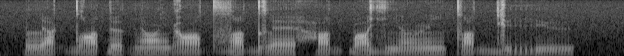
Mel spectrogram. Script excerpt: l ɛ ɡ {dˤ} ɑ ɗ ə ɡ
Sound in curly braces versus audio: correct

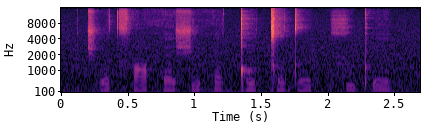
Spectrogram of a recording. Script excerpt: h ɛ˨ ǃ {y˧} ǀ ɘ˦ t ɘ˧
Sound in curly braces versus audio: incorrect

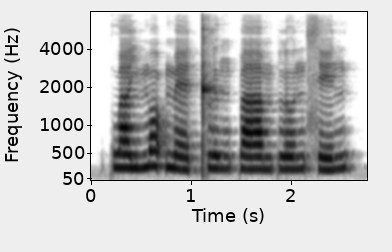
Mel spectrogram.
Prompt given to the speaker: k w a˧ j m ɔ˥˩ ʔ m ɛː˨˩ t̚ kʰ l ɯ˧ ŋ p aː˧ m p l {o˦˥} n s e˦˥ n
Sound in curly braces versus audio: correct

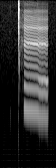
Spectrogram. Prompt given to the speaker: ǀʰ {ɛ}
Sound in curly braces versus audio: incorrect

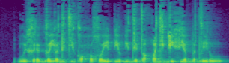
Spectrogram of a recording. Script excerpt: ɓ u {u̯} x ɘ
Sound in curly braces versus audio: incorrect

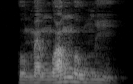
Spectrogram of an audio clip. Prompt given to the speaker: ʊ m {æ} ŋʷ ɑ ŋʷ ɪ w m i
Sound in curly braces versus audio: correct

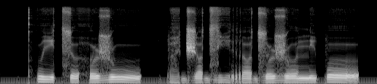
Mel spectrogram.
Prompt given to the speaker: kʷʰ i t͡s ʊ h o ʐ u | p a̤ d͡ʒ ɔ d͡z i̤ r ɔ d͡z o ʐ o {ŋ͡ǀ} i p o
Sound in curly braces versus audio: incorrect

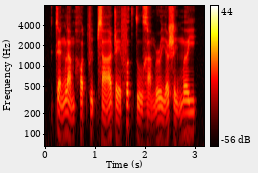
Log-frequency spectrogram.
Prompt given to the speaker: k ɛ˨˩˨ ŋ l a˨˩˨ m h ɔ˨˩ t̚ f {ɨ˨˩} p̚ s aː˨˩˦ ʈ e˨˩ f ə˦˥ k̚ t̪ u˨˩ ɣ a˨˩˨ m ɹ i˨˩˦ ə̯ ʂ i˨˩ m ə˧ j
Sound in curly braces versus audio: incorrect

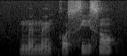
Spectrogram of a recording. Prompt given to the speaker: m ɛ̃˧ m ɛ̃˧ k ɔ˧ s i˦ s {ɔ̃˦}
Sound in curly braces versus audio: correct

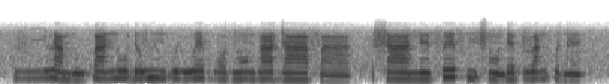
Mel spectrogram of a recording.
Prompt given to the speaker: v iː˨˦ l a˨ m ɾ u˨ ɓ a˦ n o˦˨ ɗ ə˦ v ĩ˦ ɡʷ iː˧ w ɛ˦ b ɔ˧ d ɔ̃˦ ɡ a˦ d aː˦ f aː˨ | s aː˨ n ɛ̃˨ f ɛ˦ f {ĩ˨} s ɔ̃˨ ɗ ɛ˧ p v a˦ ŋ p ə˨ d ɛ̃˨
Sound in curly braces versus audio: incorrect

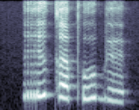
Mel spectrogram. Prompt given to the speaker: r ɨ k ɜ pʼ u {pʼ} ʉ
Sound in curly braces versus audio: incorrect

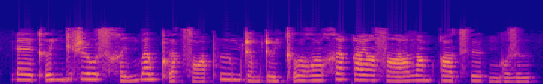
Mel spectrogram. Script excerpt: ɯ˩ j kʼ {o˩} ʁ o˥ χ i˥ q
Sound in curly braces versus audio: incorrect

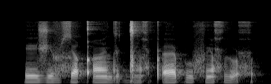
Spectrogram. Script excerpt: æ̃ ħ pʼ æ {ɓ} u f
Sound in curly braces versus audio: incorrect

